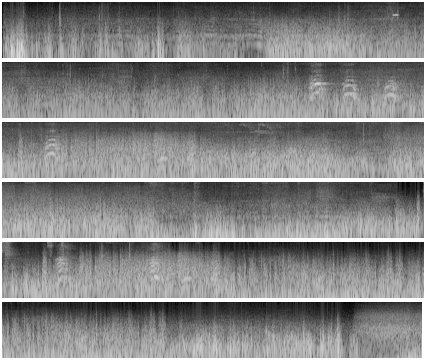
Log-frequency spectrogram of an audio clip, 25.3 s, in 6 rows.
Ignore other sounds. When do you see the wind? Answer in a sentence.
You can hear the wind from 0.0 to 25.2 s.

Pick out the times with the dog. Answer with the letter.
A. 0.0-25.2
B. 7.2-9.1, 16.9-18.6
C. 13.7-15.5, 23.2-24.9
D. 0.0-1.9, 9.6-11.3
B.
